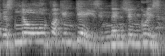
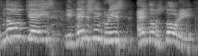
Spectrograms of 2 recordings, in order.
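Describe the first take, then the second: First: Slow mocking repeat of dad's denial; sarcastic echo, lightly voiced. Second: Slow, firm mock denial; half-hearted imitation of an angry father; angry dad, mild. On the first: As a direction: parrot him back with scorn. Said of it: "And I was like". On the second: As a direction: lay down the law like a stubborn dad. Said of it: "my dad was very angry".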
